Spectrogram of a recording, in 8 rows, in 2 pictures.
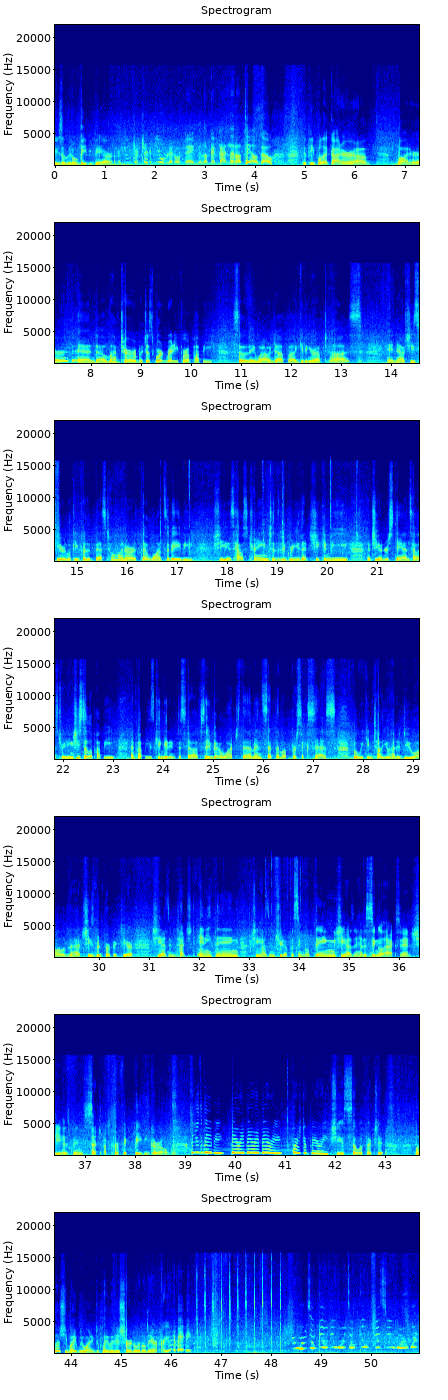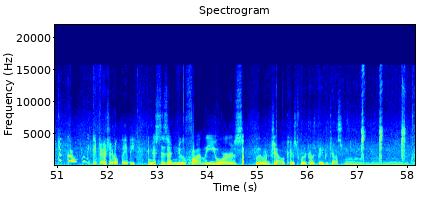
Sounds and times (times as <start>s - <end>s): Speech: 0.0s - 4.4s, 5.0s - 43.0s, 43.6s - 46.6s, 48.6s - 58.1s.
